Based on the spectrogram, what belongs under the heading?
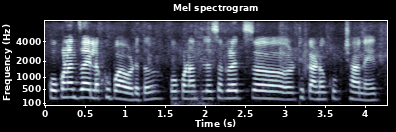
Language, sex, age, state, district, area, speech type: Marathi, female, 45-60, Maharashtra, Osmanabad, rural, spontaneous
